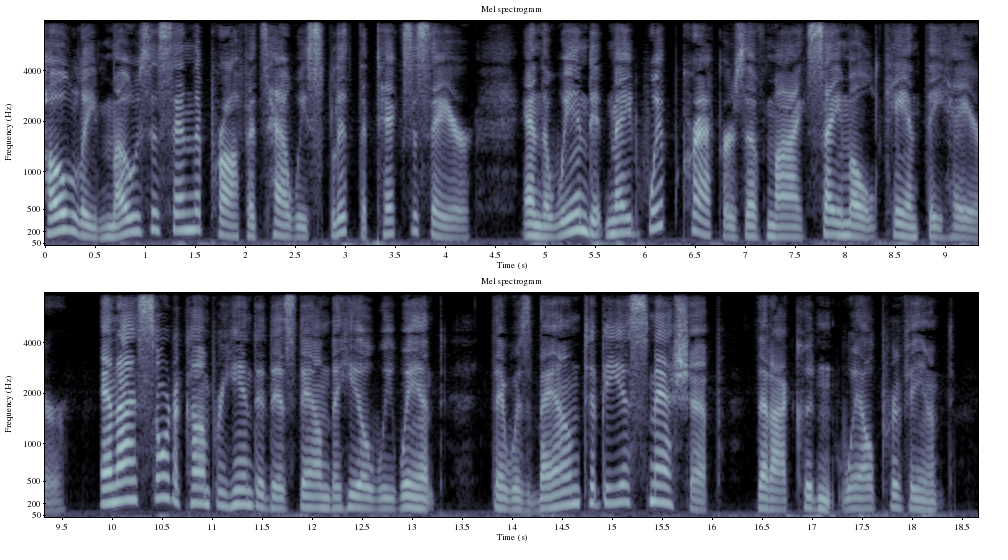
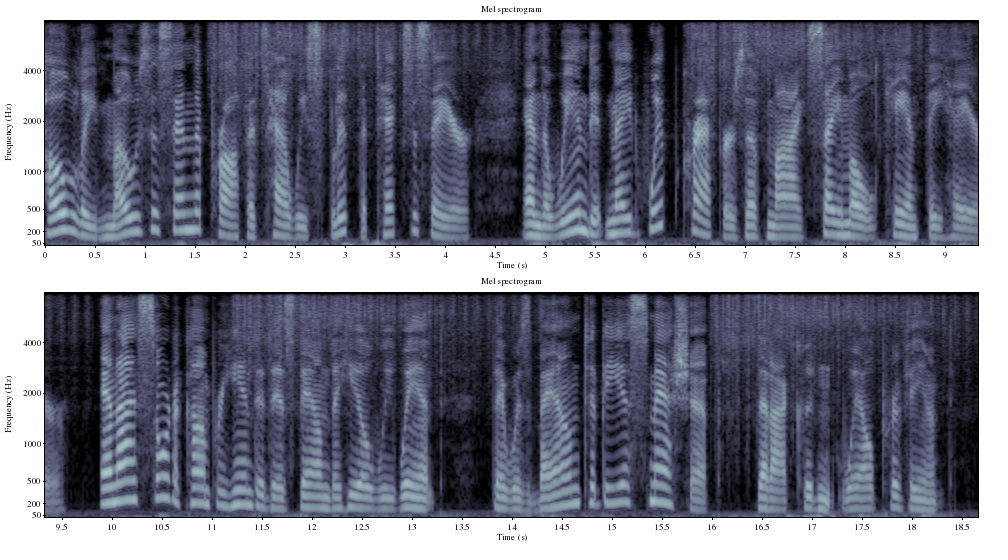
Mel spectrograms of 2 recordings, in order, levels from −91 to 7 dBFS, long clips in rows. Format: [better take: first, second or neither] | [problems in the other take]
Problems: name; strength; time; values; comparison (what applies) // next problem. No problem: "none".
first | background sound (Rattle (instrument)); 19 dB below the speech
